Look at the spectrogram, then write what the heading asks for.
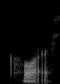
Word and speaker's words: course: So that U is silent there. Here at the end, the E is silent, and you remember you don't want it to look like it's plural. So they put that silent E there.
